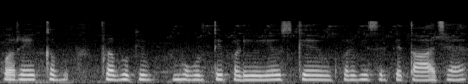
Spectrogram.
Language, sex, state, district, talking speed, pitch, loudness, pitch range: Hindi, female, Punjab, Kapurthala, 190 wpm, 220 Hz, -18 LUFS, 210-225 Hz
